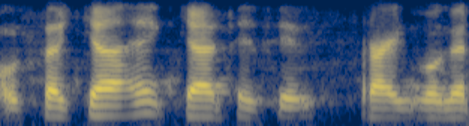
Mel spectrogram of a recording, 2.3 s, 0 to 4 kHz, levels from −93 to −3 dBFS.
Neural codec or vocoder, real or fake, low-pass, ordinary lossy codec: codec, 16 kHz, 4 kbps, X-Codec, HuBERT features, trained on LibriSpeech; fake; 3.6 kHz; Opus, 24 kbps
